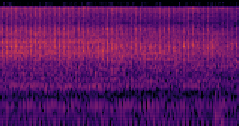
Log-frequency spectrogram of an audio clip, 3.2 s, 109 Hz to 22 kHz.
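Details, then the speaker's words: 2023 Honda CB125F single-cylinder at idle after a 128 km ride, following cylinder head repair with Threebond silicone: quick light top-end ticking, about three per second, steady; owner concerned, had smoke after earlier rides, plans valve check; cause unconfirmed. "I've just come back from a 128 kilometre ride. There's definitely some noise coming from the engine."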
